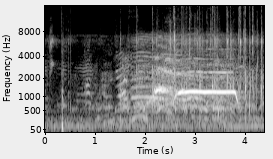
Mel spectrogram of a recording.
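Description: A volleyball struck once, a sharp hit early on, then players and onlookers cheering and shouting as the rally ends. The loudest sound is one long, high, steady shout held for about a second, which cuts off suddenly just before the end.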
